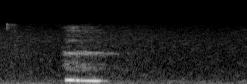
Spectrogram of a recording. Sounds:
Sigh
